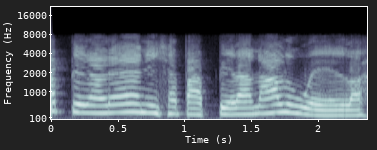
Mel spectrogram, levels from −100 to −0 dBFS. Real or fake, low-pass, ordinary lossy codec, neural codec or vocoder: real; none; none; none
